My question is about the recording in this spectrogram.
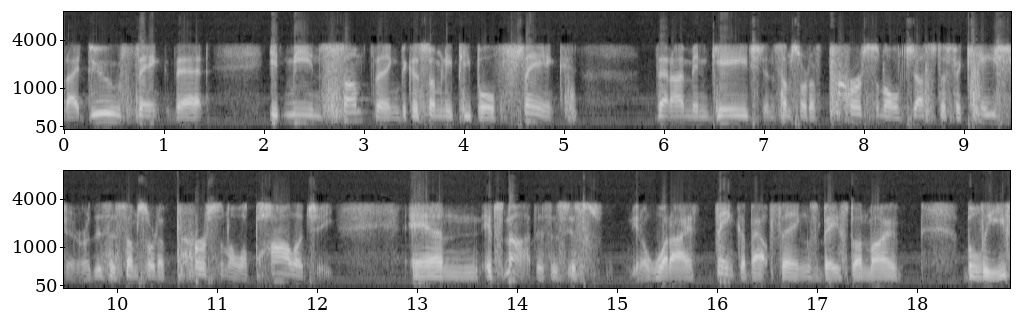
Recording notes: visited by phone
